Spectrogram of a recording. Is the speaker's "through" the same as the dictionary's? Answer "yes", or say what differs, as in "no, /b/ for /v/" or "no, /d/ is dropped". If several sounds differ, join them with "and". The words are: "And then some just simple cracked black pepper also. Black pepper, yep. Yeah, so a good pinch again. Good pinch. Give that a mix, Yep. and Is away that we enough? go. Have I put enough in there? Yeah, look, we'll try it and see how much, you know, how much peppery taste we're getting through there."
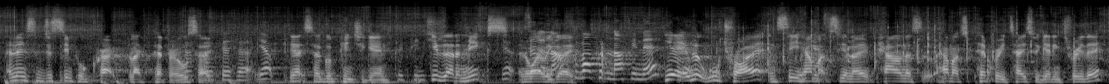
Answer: yes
